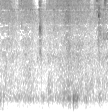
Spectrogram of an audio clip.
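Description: Faint handling noise of silk and copper wire being wrapped around a fly hook held in a vise, with a few light ticks.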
